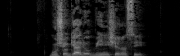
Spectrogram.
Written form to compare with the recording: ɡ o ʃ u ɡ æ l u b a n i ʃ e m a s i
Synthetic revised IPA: ɡ u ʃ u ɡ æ l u b i n i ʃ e n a s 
